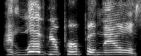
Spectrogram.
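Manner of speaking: gushing high mock fan voice; mock gushing man. Retelling the server praising her nails, gushing high. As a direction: coo it, high and delighted. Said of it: "He goes".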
